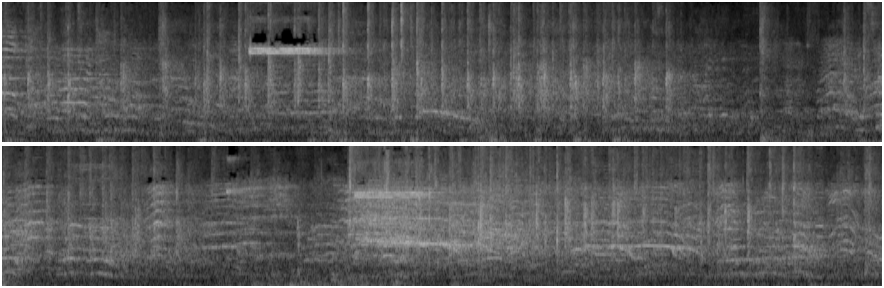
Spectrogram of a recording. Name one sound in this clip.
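A crowd chatters and cheers loudly in an echoing gym.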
